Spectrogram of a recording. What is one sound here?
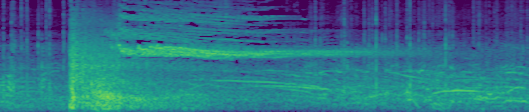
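A firework whistles shrilly and slowly fades.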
